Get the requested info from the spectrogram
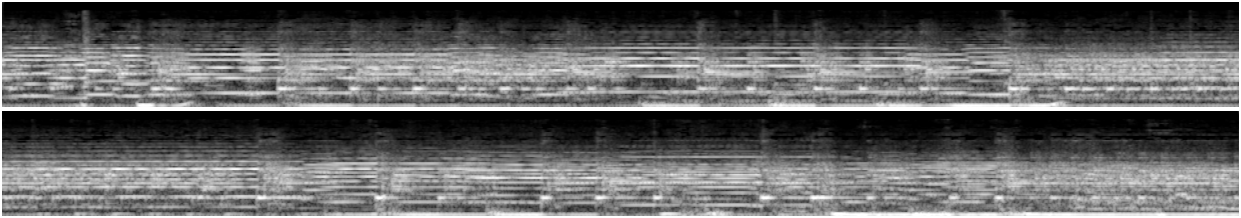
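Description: Nautanki folk music without singing: a held, stepping melody over a dholak and a nagara kettle drum, the nagara coming in with long deep rolls several times.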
